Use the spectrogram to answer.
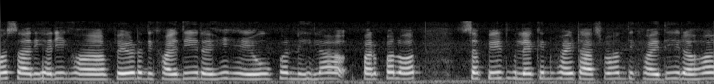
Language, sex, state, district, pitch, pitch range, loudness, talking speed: Hindi, female, Odisha, Khordha, 260 Hz, 245-275 Hz, -15 LUFS, 170 wpm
